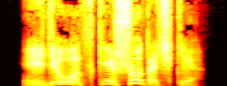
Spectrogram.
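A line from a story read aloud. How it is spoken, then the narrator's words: Roaring. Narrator (Russian): Взревел Снивель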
